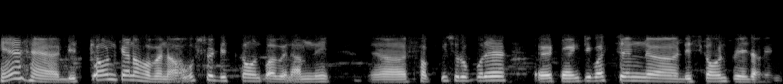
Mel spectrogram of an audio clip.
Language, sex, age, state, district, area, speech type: Bengali, female, 45-60, West Bengal, Birbhum, urban, conversation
